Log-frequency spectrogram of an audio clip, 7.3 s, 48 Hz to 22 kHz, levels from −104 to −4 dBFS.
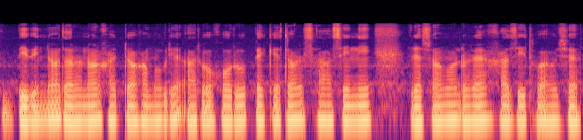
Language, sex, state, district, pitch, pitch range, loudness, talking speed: Assamese, male, Assam, Kamrup Metropolitan, 115 Hz, 110-115 Hz, -19 LUFS, 115 wpm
